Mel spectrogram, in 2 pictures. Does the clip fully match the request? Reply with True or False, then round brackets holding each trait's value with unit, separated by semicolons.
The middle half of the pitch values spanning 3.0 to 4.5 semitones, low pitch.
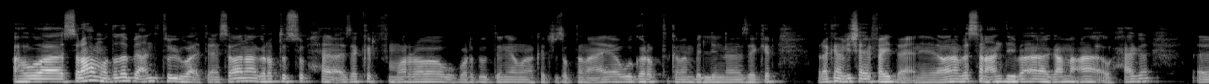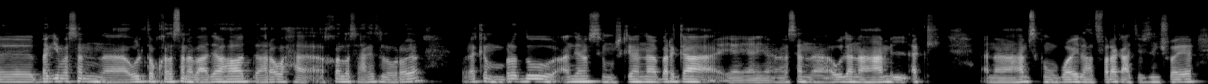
False (2.5 semitones; 120 Hz)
